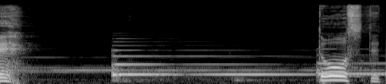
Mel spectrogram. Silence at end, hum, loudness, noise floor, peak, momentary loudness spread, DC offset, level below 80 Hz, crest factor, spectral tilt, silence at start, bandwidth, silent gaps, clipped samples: 0 s; none; -19 LUFS; -41 dBFS; 0 dBFS; 24 LU; under 0.1%; -50 dBFS; 20 dB; -4 dB/octave; 0 s; 17.5 kHz; none; under 0.1%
